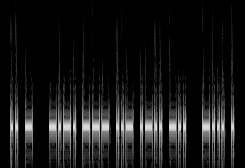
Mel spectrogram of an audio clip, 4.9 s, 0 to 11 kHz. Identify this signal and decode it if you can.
Morse code, heard as a keyed tone, about 33 wpm, 700 Hz. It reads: IT COULD BE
